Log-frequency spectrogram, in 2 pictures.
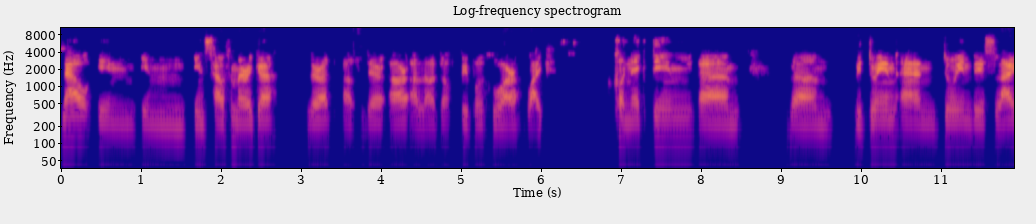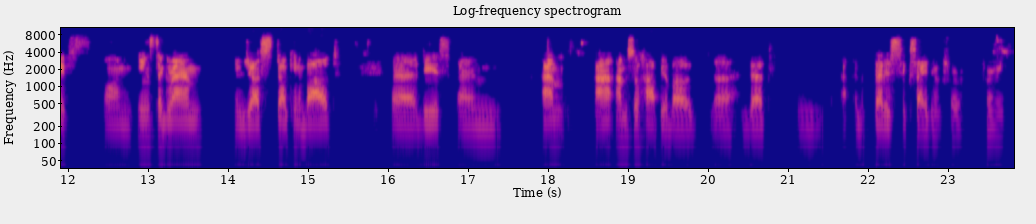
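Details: Adult man from Peru who stutters, smiling while speaking; stuttering.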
